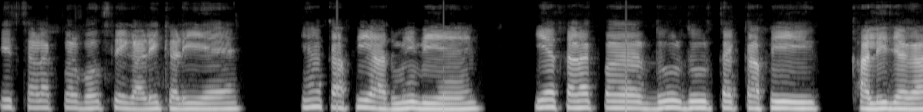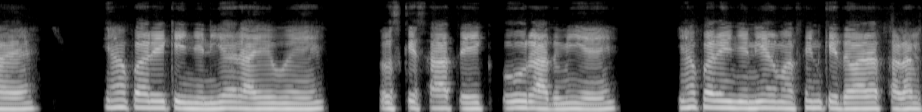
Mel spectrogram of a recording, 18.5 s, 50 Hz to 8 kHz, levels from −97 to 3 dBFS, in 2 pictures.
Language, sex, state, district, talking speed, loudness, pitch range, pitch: Hindi, male, Bihar, Saran, 135 wpm, -21 LUFS, 150-175 Hz, 160 Hz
